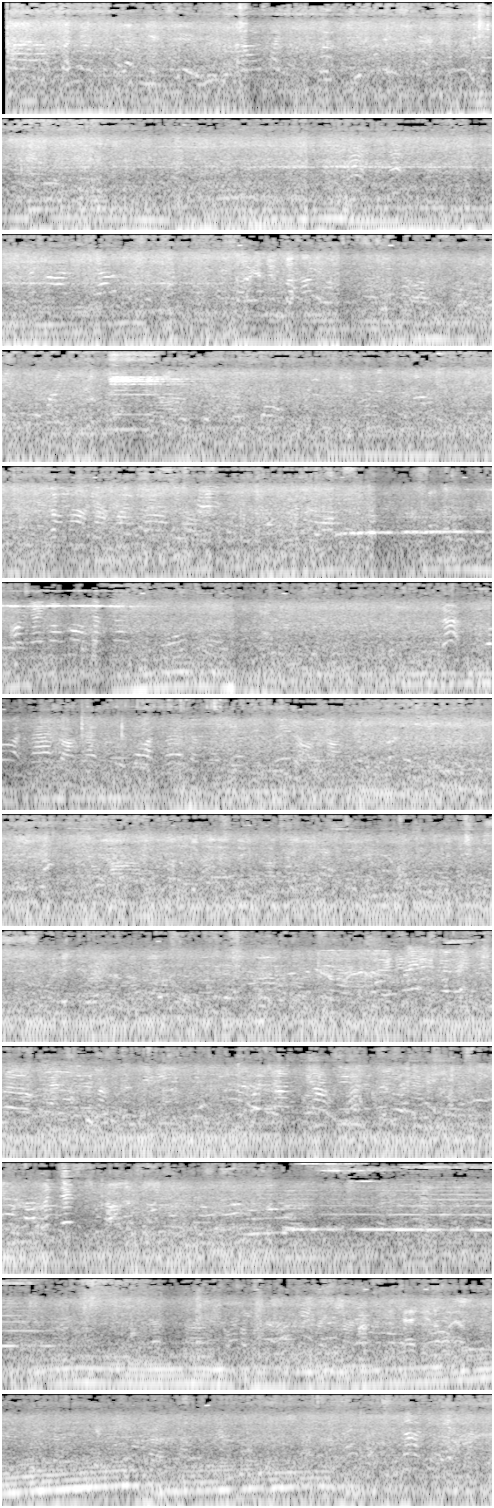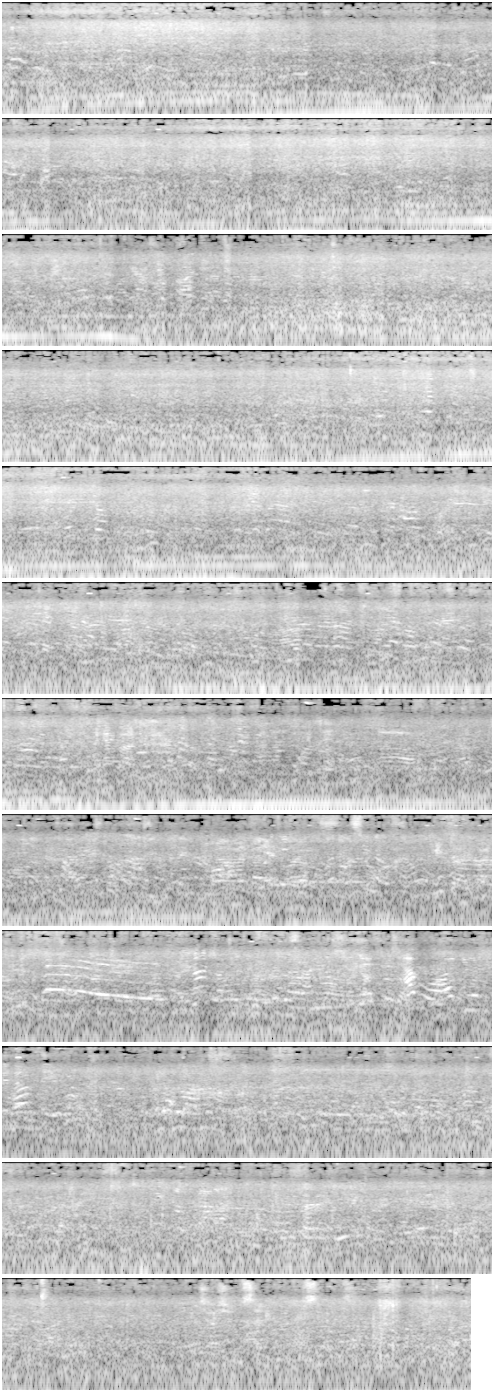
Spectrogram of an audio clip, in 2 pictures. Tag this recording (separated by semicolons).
ambiance; ambience; atmosphere; general-noise; london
